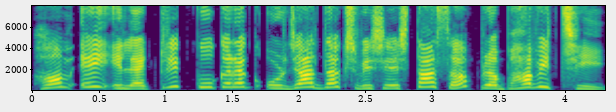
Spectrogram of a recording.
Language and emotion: Maithili, surprised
